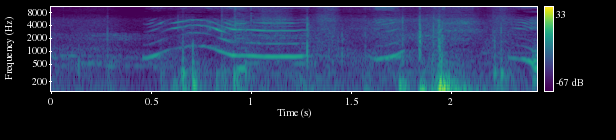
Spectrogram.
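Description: A child's high-pitched whining cry, put on as the doll crying during the pretend ear piercing: one wail that rises, falls and holds, then a short second whimper. A loud thump near the end.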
